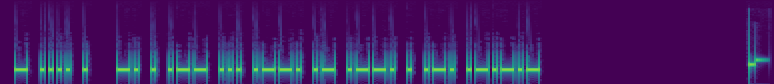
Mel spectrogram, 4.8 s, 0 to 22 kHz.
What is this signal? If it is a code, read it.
Morse code, heard as a keyed tone, about 44 wpm, 700 Hz. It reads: THE NEWSPAPER.
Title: Sentences from Top 1400 Words 45wpm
